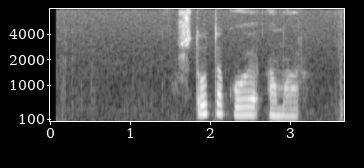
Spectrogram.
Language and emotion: Russian, neutral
